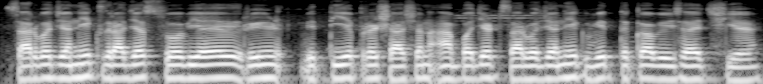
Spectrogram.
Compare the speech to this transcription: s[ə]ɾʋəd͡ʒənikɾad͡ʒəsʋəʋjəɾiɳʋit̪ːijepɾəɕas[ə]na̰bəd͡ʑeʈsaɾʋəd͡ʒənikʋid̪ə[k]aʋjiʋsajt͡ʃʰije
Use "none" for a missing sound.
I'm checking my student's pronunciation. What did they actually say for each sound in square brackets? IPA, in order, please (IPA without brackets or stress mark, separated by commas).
a, ə, k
